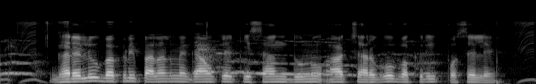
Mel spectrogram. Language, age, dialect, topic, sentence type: Bhojpuri, 18-24, Southern / Standard, agriculture, statement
